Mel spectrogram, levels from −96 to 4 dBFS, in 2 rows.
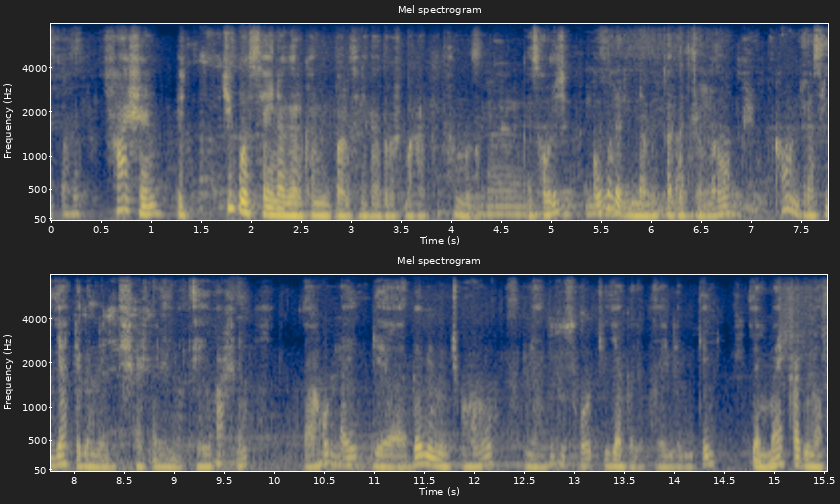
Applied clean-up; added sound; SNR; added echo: neural separator model SepFormer DNS4.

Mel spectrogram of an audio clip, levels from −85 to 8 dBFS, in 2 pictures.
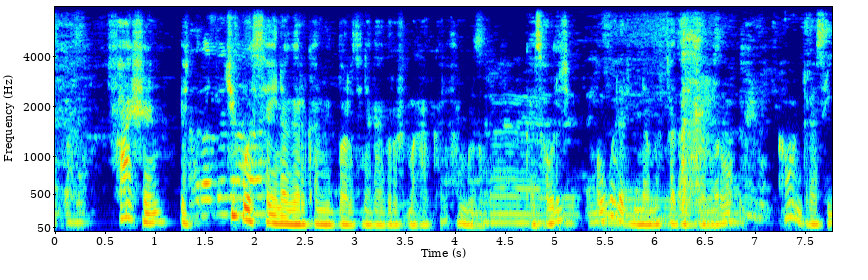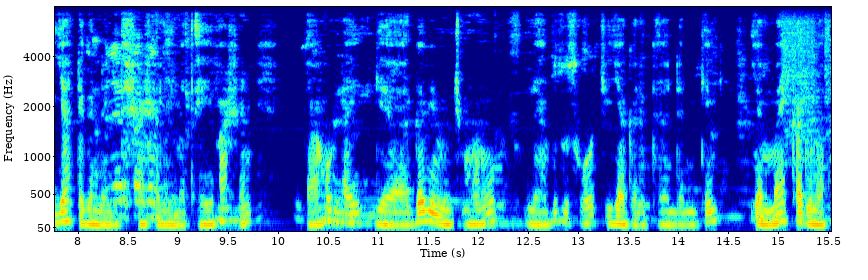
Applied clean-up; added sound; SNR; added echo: none; none; none; none.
